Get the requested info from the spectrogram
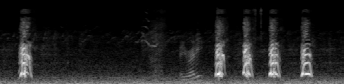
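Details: Sharp barks from a Giant Schnauzer during a lure training session with two dogs: one bark near the start, a pause with faint squeaks, then four quick barks in the last two seconds.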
